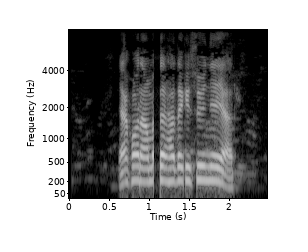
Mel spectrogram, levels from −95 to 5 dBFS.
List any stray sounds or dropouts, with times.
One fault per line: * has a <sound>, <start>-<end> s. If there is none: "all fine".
* has a dropout, 1.1-1.1 s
